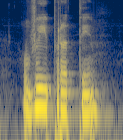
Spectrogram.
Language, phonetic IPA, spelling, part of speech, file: Ukrainian, [ˈʋɪprɐte], випрати, verb, Uk-випрати.ogg
- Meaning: to wash, to launder (remove dirt from clothes, fabrics etc.)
